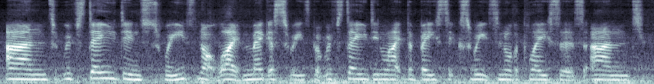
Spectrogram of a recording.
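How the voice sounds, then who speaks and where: Casting: young Northern English woman, casual rambling vlogger, mid-pitched, recorded over clear car and road noise. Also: steady tone, unhurried. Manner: informal, rambling, colloquial. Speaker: travel vlogger. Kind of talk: casual chatty vlog. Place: inside a moving car. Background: car engine and road noise.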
